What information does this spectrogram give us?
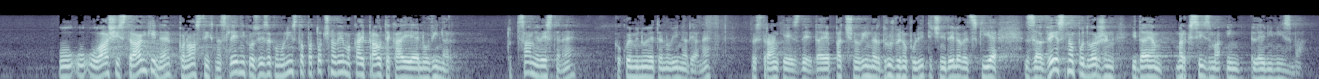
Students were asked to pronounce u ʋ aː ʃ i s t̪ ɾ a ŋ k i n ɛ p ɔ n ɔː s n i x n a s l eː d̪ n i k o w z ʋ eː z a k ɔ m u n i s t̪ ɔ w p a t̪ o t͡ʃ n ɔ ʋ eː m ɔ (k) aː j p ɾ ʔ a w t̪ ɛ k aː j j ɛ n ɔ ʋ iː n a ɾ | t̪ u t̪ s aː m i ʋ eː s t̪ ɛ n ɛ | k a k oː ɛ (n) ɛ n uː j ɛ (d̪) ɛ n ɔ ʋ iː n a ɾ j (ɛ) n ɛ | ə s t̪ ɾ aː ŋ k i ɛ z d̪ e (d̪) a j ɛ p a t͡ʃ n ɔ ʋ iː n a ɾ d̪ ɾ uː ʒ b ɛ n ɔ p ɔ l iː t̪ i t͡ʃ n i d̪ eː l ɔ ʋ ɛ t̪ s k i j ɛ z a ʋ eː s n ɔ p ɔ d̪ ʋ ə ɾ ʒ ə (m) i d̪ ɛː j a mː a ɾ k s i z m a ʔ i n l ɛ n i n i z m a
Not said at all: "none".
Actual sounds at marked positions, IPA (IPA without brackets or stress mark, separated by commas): k, m, t̪, a, d̪, n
